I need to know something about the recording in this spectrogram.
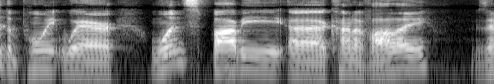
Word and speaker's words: Cannavale: and even to the point where once Bobby Cannavale, is that how you say it? Yeah, Bobby Cannavale, yeah.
